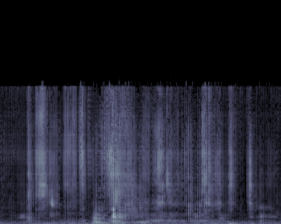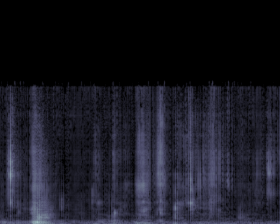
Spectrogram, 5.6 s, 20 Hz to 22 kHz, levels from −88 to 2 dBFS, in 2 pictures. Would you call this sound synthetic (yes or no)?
yes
